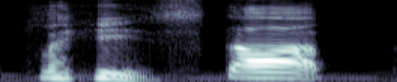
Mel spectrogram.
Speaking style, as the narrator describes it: Bradley whimpered

